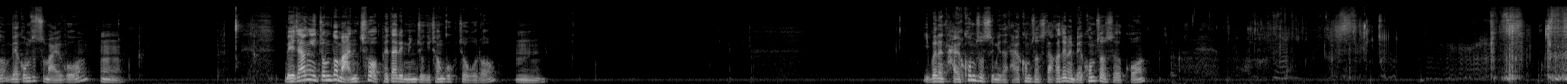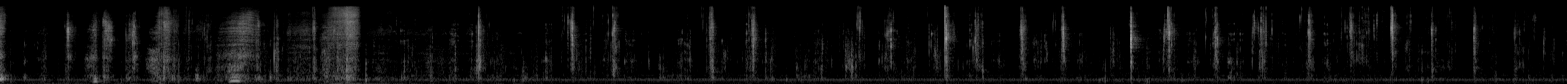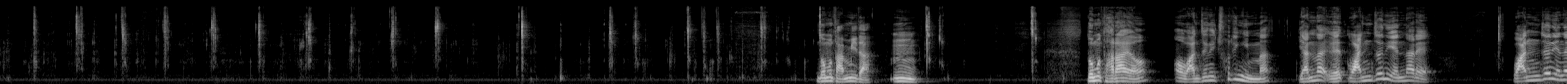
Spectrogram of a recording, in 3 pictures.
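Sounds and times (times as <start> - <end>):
person chewing with wet smacking: 11.6 - 39.6, 40.2 - 41.8.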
